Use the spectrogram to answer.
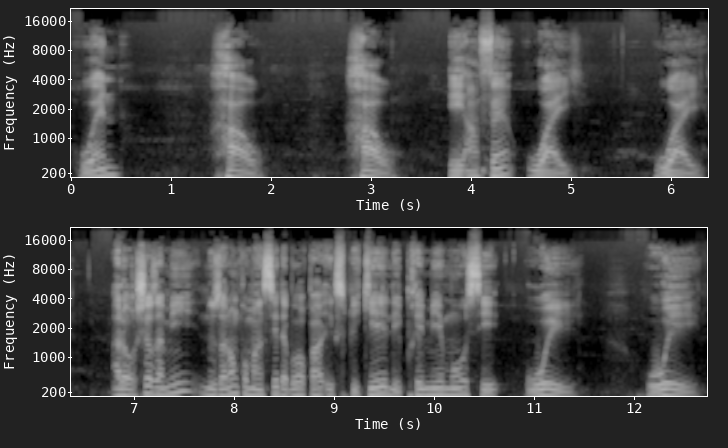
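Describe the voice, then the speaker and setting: A man giving a language lesson, slowly repeating each example phrase with care. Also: medium pitch, darkish tone, dry recording. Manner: slow, careful repetition of example phrases. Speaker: English teacher.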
